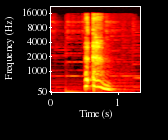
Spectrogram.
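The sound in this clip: A woman politely clears her throat: a single short 'ahem' whose pitch slides downward, alone against quiet background.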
